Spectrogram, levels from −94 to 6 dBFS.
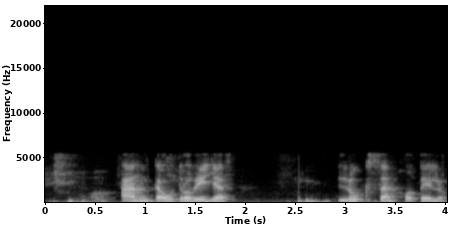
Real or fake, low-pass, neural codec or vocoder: fake; 5.4 kHz; codec, 16 kHz, 16 kbps, FunCodec, trained on Chinese and English, 50 frames a second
